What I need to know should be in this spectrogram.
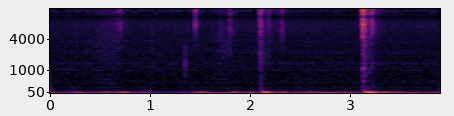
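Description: A computer key clicks.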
